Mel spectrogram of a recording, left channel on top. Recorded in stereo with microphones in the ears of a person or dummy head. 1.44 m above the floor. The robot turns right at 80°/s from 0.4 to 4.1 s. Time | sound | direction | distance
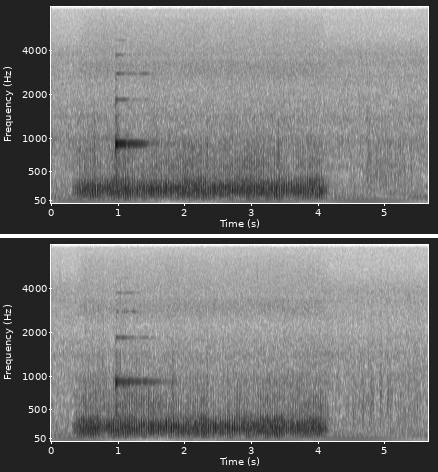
1.0 | a piano | 105° left | 5.5 m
